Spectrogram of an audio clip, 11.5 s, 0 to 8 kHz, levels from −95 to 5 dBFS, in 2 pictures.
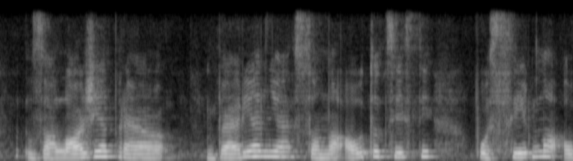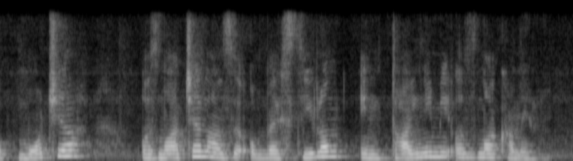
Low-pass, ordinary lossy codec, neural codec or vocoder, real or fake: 7.2 kHz; none; codec, 16 kHz, 4.8 kbps, FACodec; fake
